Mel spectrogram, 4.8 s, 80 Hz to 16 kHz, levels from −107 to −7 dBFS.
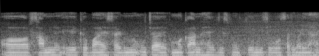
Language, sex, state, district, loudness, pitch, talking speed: Hindi, male, Bihar, Saharsa, -32 LUFS, 130 Hz, 235 wpm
